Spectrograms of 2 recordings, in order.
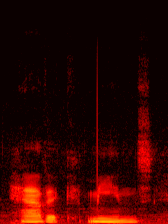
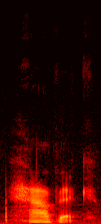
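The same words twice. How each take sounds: First: Said in the usual way. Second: Breathy whisper, hushed and secret; whispered vocabulary word. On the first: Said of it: "here's another vocabulary word for you". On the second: Shown as a demonstration. Teacher introduces a vocabulary word.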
